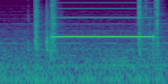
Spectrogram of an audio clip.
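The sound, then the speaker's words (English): A single steady electronic answering-machine beep follows a family's recorded greeting asking callers to leave a message; it holds one pitch for about a second, bracketed by a few sharp mechanical clicks before and after it. No one speaks. “Please record your message after the beep, and we'll call you back.”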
